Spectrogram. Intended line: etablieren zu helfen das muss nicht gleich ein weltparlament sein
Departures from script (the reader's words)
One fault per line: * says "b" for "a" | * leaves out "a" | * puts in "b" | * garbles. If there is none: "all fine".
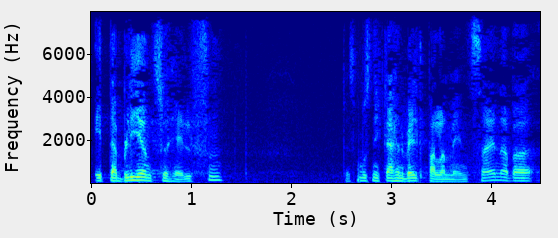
all fine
